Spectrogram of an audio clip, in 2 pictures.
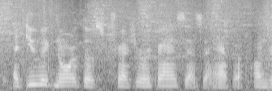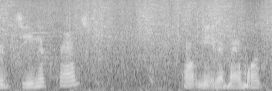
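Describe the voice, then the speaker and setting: Music plays in the background as a man speaks at a fairly quick pace in a medium pitch with ordinary pitch variation. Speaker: gaming video creator. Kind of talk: gameplay commentary. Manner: stuttering a bit; halting. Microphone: bad mic quality.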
